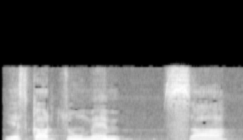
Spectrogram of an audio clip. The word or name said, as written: eskartsumemsa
